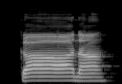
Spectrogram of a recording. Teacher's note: ہم نے اللہ کے لام کو موٹا پڑھا، ان اللہ کانا، کا کو ایک سیکنڈ لمبا کیا کیونکہ الف مدہ کا قانون لاگو ہو رہا ہے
